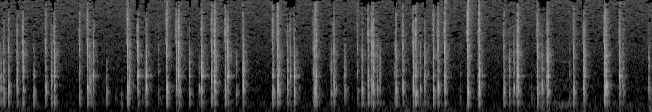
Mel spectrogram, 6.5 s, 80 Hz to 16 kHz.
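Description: A small, hollow cardboard box with a holographic foil finish is tapped with long nails and turned to show its narrow side. About 36 quick, dry, hollow clicks come in an uneven rapid run, each centered near 890 Hz with a bright edge and no low end. Each dies away almost at once.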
